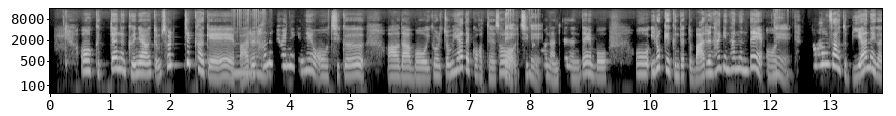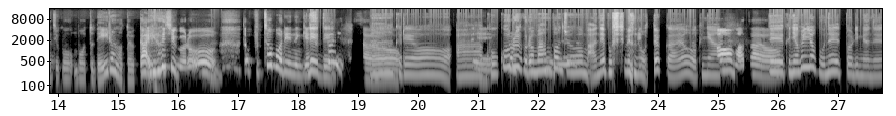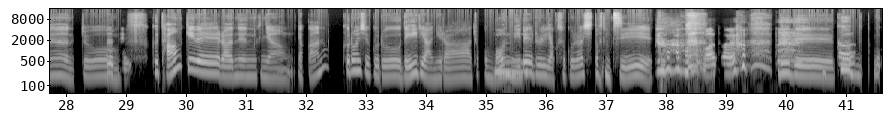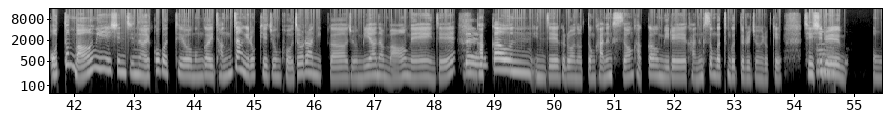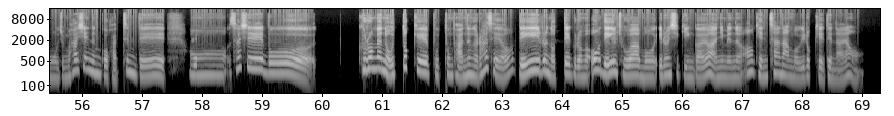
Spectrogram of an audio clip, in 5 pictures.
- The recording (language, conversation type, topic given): Korean, advice, 타인의 기대에 맞추느라 내 시간이 사라졌던 경험을 설명해 주실 수 있나요?
- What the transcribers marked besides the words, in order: distorted speech; tapping; laughing while speaking: "이런"; laughing while speaking: "보시면은"; laughing while speaking: "하시든지"; laugh; laughing while speaking: "맞아요"; other background noise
